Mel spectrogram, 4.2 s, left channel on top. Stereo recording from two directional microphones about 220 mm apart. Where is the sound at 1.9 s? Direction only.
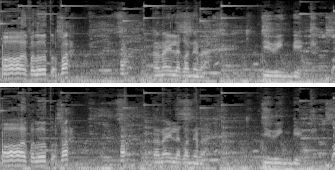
Centre (ahead or behind).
